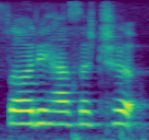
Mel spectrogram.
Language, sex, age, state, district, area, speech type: Kashmiri, female, 18-30, Jammu and Kashmir, Pulwama, rural, spontaneous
